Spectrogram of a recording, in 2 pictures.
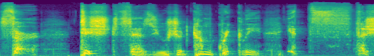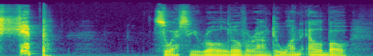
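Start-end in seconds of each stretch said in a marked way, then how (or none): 0.0-4.2 very high, bubbling, fizzing excitement. Lucky ka, the young tech and junior pilot, calls over the comm: fizzing with excitement. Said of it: "His voice fizzed with excitement".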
